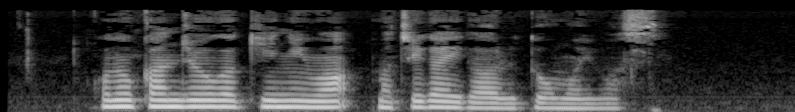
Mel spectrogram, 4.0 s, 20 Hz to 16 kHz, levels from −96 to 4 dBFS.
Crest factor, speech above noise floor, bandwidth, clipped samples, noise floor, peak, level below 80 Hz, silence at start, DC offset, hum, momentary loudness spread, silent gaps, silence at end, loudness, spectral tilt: 16 dB; 45 dB; 11.5 kHz; under 0.1%; -63 dBFS; -4 dBFS; -56 dBFS; 0.5 s; under 0.1%; none; 10 LU; none; 0.7 s; -20 LUFS; -6 dB/octave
